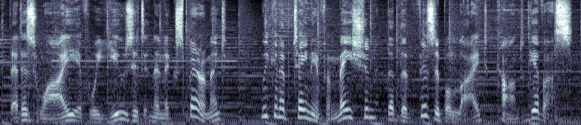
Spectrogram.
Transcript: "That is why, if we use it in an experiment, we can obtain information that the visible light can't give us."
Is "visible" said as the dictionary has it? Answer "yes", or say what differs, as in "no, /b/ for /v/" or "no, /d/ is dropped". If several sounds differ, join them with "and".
yes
